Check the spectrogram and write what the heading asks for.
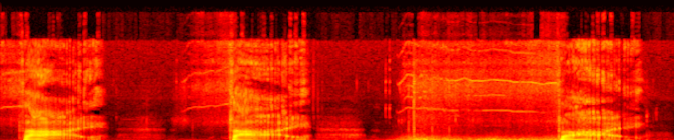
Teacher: It's an unvoiced TH where you just blow air. That's all you're doing is blowing air between your teeth with your tongue stuck between your teeth just a little bit.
